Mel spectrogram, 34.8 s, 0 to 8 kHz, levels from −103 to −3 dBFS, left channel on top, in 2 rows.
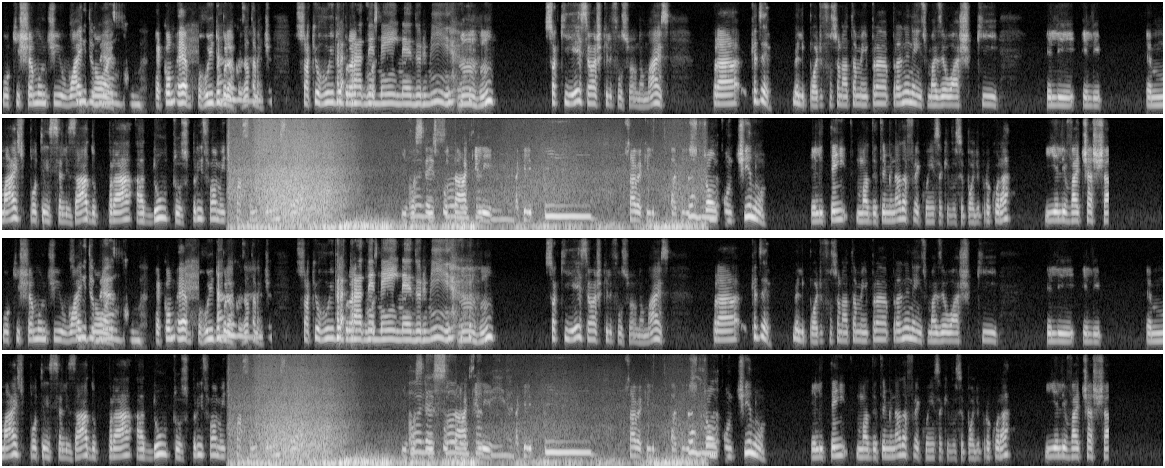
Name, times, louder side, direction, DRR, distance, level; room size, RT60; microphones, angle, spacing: voice 1, 0.0-1.7 2.3-3.9 4.4-5.6 6.8-7.4 8.2-10.0 10.7-11.5 11.9-14.9 15.7-16.5 17.2-22.4 23.4-24.8 25.2-26.4 26.8-28.9 29.6-32.5 33.1-34.0, left 3 dB, 80° left, 4.0 m, -25 dB
voice 2, 1.0-2.2 3.2-3.9 5.0-7.1 23.5-25.1 27.7-28.2, right 2 dB, 30° right, 6.7 m, -26 dB
sound 1, 20.8-28.0, left 2 dB, 50° left, 7.1 m, -24 dB
head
